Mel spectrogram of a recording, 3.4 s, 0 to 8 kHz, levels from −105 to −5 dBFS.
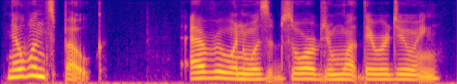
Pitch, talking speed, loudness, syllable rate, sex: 200 Hz, 210 wpm, -18 LUFS, 7.6 syllables/s, female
